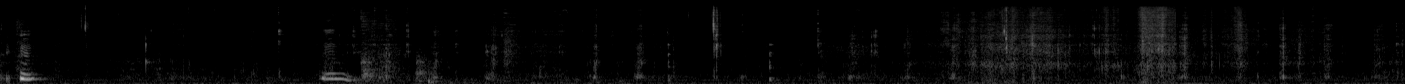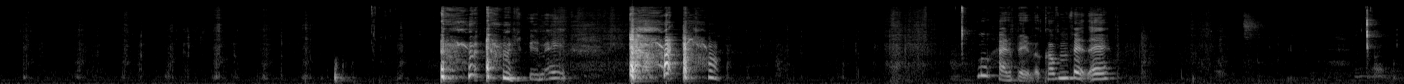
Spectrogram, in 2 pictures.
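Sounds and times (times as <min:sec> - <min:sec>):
person chewing rice: 0:03.5 - 0:18.3, 0:21.3 - 0:22.9
breathy sounds into tissue: 0:09.2 - 0:12.6, 0:19.8 - 0:20.3, 0:22.8 - 0:23.5.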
